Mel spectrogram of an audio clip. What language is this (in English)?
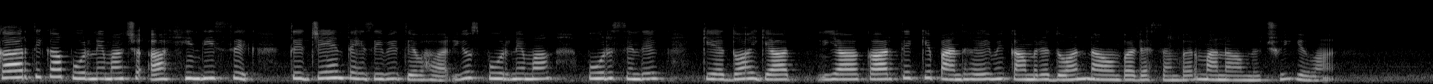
Kashmiri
